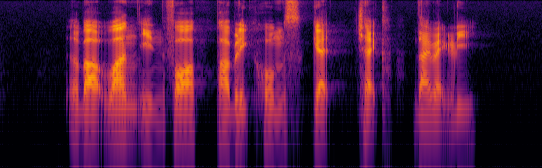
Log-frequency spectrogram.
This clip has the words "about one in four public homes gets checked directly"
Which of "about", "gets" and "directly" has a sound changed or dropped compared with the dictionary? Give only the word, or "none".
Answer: gets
